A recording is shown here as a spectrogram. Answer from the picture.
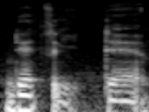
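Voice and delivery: ordinary talk

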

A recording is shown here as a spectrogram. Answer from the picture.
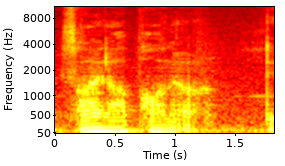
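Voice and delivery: "サインアップオーナー" softly run together as sai-na-po-na; linked phrase. Shown as a demonstration. Teacher repeating sign up on our for learners, linked. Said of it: "リンキングでオーナーですね".

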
